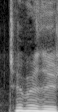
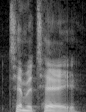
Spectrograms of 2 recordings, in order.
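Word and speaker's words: Timothée: pronouncing his last name but i believe it is timothee not timothy wait really to me he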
